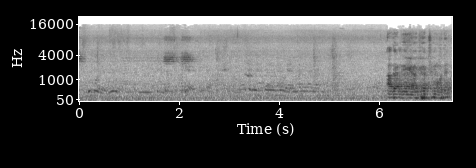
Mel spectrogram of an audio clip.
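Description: An older man speaks with animation into a microphone through loudspeakers.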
